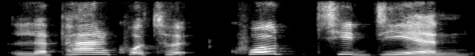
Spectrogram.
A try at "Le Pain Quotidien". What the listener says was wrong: Quotidien. You do not pronounce the U. It's as if it's just quotidien.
